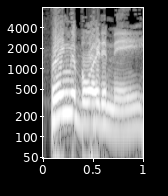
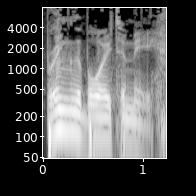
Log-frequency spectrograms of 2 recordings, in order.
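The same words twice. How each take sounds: First: Louder, declaimed Vader quote; Darth Vader line, louder. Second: A hint of Darth Vader, a bit lower; lightly voiced Vader, low menace. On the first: Retold or imitated. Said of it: "tempted to make the Darth Vader sound". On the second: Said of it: "He says in his Darth Vader voice".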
